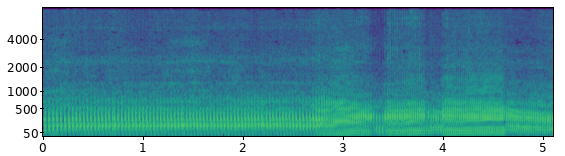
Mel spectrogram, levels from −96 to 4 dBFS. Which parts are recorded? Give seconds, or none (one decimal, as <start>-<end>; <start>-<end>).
0.0-5.1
